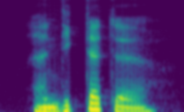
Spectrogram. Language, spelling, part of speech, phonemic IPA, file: French, dictateur, noun, /dik.ta.tœʁ/, Fr-dictateur.ogg
- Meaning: dictator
